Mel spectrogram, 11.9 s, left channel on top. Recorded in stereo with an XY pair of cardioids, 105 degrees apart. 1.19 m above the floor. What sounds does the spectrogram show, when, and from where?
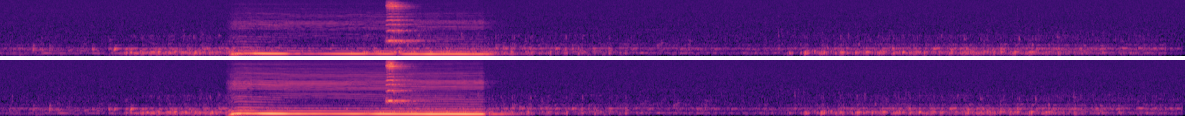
2.3 s a phone buzzing: 70° right, 0.6 m
3.9 s a squeak: 50° right, 5 m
